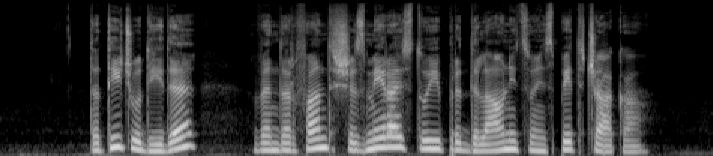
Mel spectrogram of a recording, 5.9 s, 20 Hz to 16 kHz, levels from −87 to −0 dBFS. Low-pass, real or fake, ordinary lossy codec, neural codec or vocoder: 14.4 kHz; fake; none; vocoder, 44.1 kHz, 128 mel bands every 256 samples, BigVGAN v2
